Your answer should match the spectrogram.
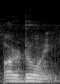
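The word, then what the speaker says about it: Ardougne: So according to Google, it's pronounced Ardoin.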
